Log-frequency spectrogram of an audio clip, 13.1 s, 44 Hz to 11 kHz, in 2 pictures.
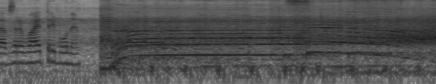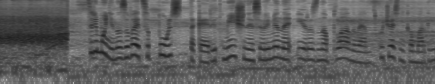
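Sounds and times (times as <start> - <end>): large crowd cheering: 0.8 - 7.6
stadium music with pulsing beat: 1.5 - 7.6.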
